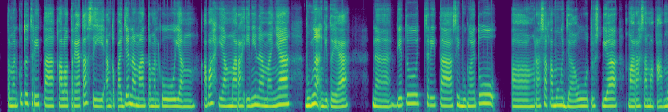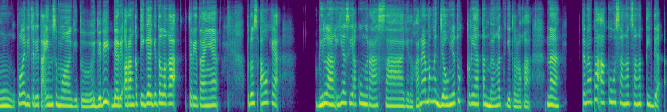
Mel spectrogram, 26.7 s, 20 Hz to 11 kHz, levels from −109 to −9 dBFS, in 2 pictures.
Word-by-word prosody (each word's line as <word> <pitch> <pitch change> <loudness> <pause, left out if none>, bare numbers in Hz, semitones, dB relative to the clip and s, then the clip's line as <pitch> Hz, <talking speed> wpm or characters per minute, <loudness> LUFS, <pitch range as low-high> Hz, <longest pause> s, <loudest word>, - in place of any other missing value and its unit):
temenku 210 +4 -3
tuh 280 - 0
cerita 245 -6 -1
kalau 210 0 -2
ternyata 215 +4 -1
si 195 -9 0
anggap 200 +1 -5
aja 195 +6 0
nama 220 -4 +1
temenku 195 0 -3
yang, 185 0 -3 0.2
apa, 265 +2 -1
yang 200 -2 -2
marah 200 +1 0
ini 205 +3 -1
namanya 220 +4 +3 0.2
Bunga, 240 +4 +5
gitu 185 0 -4
ya. 190 +5 0 0.5
Nah, 185 -5 -3
dia 220 -1 -3
tuh 270 +1 -2
cerita, 225 -4 -1
"Si 240 - 0
Bunga 205 0 -2
itu, 270 +1 -2 0.3
eee, 190 -1 -3
ngerasa 210 +4 0
kamu 225 +1 -1
ngejauh, 200 0 -2
terus 210 0 -2
dia 205 0 +1 0.2
marah 190 +1 -1
sama 195 -2 -2
kamu." 195 +3 -1
Pokoknya 265 -3 0
diceritain 235 0 +2
semua, 225 -3 +2
gitu. 190 -2 -4
Jadi, 230 - +4
dari 225 0 +5
orang 240 0 +4
ketiga 265 +1 +4
gitu 270 +2 0
loh, 265 - +1
Kak, 265 0 +7 0.2
ceritanya. 225 -1 +1 0.6
Terus 275 +1 +2
aku 295 +4 -2
kayak - - -2 0.8
bilang, 240 0 +5
"Iya 275 +5 +2
sih 275 -1 +3
aku 255 +3 -5
ngerasa." 220 -3 0
Gitu, 185 -3 -5
karena 275 +11 0
emang 345 +1 -2
ngejauhnya 240 +2 +4
tuh 350 - -4
kelihatan 255 -3 +1
banget 215 +3 0
gitu 195 -4 -3
loh, 170 - -7
Kak. 170 -1 -5 0.3
Nah, 235 -3 +4 0.5
kenapa 320 +7 -3
aku 315 +1 -1
sangat-sangat 265 -2 0
tidak 250 0 -1
225 Hz, 155 wpm, -21 LUFS, 200-255 Hz, 0.8 s, Kak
